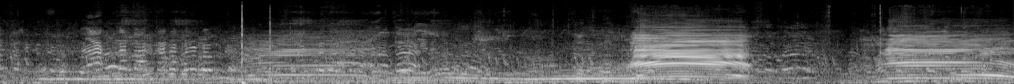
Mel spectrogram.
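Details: Dairy cows and calves of improved breed at Ambari haat cattle market, dated 2/3/25: a run of long, drawn-out moos, several low and steady, then two louder, brighter bellows near the end, with market chatter and voices behind.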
